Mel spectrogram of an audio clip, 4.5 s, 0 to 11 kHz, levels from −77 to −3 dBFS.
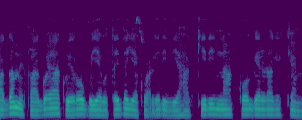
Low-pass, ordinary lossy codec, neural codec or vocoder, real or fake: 7.2 kHz; AAC, 64 kbps; none; real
